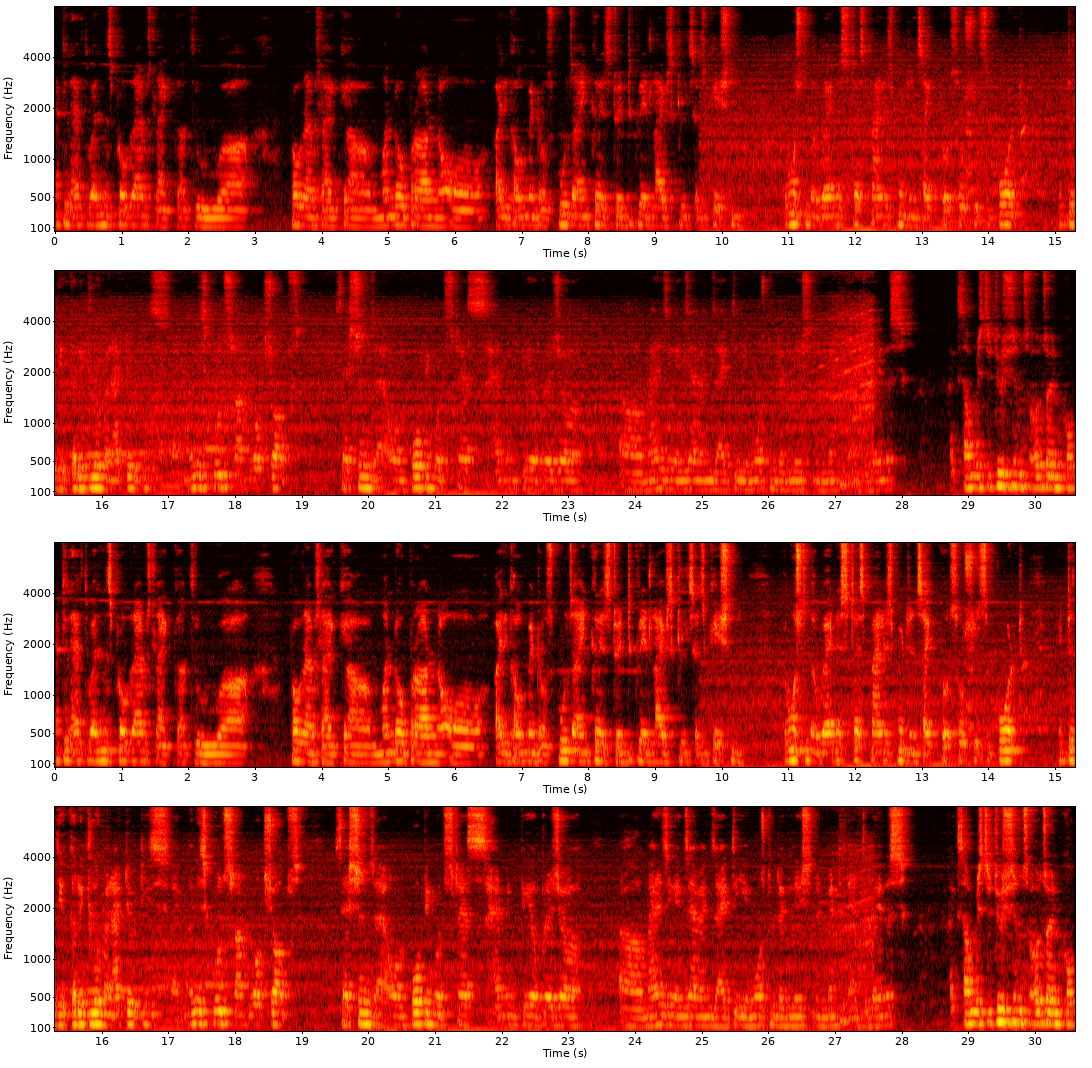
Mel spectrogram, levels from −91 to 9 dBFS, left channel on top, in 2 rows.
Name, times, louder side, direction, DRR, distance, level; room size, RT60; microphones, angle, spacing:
voice 1, 0.0-3.2 3.5-10.3 10.9-19.0 19.5-23.2 23.7-28.1 28.7-30.6, right 6 dB, 75° right, 0.7 m, -32 dB
sound 1, 9.6-27.6, left 1 dB, 65° left, 2.2 m, -48 dB
10.5 x 9.5 x 7.9 m
head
